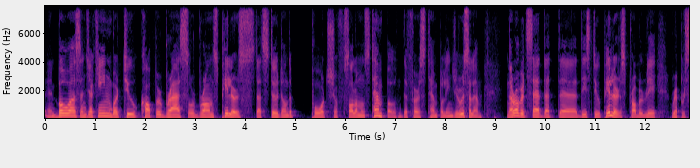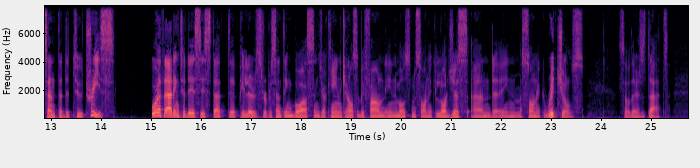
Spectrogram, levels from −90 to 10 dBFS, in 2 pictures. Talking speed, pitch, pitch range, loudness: 150 wpm, 130 Hz, 120-155 Hz, -26 LUFS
